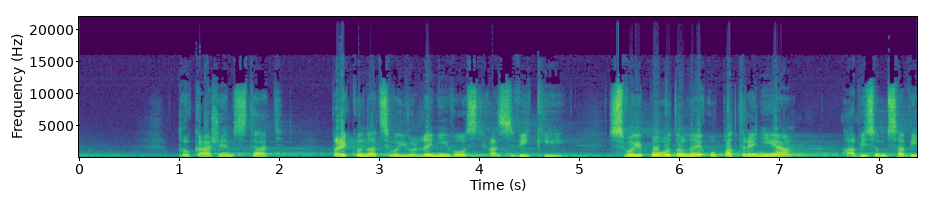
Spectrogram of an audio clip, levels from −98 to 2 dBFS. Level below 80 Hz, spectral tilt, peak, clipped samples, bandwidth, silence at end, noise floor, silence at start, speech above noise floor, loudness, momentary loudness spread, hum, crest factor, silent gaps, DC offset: -58 dBFS; -3.5 dB/octave; 0 dBFS; 0.2%; 13 kHz; 0 s; -42 dBFS; 0 s; 31 dB; -12 LUFS; 13 LU; none; 14 dB; none; under 0.1%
